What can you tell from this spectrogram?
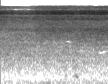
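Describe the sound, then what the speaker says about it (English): Compressed air hisses out of a Harbor Freight sandblaster pressure tank valve, a loud, steady, bright rush of air that holds without a break. "we pull this to release a lot of air"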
